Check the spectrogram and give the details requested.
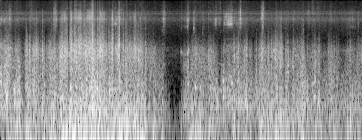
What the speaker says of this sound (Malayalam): കാറ്റ് പിടിക്കുന്നുണ്ട്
